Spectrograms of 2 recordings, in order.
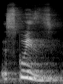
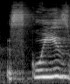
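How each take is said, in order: First: स्क्वीज rushed, the kw sound dropped to a quick skiz; hurried slurred squeeze. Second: स्क्वीज with a clear kw sound, every sound said in full; careful full squeeze. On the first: Teacher shows students the sloppy rushed word. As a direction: clip स्क्वीज fast so the q sound goes missing. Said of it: "आपने जल्दी जल्दी में बोला स्क्वीज". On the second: Teacher shows the correct word to students, careful and full. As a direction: articulate स्क्वीज fully, q sound and all. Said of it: "तो क्यू की sound नहीं आती है पूरी". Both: Shown as a demonstration.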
